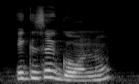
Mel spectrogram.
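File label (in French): "hexagone", French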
